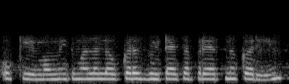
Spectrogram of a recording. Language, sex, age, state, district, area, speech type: Marathi, female, 18-30, Maharashtra, Sindhudurg, urban, conversation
